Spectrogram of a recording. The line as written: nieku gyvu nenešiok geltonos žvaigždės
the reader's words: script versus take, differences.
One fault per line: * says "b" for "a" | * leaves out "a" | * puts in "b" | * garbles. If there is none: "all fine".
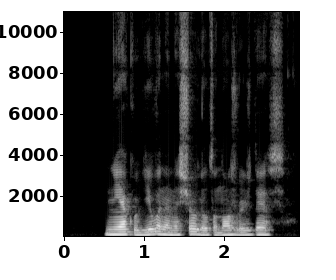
all fine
